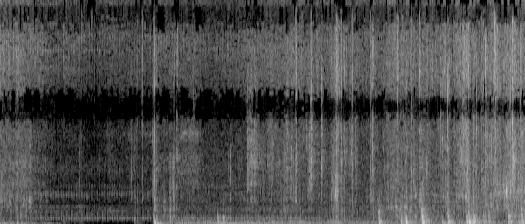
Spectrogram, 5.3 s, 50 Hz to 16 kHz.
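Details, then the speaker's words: Costway Giantex washing machine on a 6-minute wash: irregular hollow clunks a few times a second over the agitator's slosh come from the loose lint filter banging, and the machine is starting to drip. "That clunking is the filter. And you can see already she's starting to drip a little bit."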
